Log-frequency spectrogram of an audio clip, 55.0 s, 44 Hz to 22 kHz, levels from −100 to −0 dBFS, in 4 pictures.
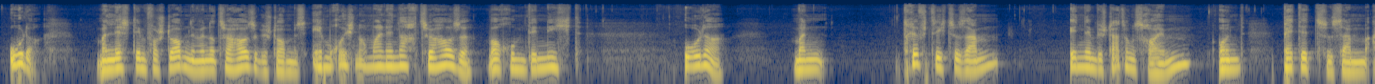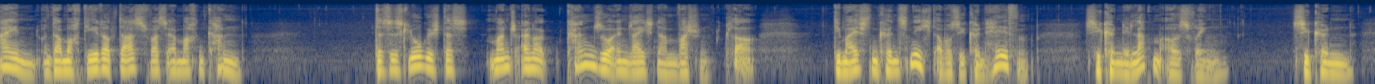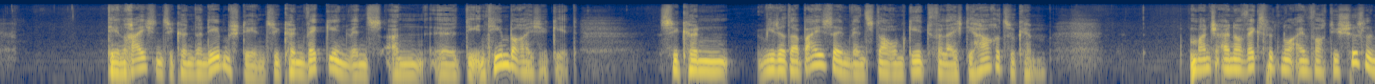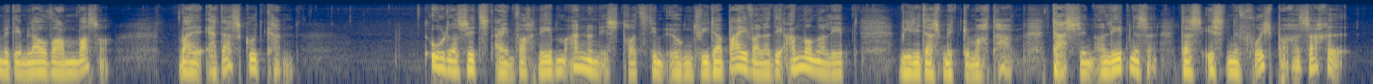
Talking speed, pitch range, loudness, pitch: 155 wpm, 110-145 Hz, -19 LUFS, 125 Hz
